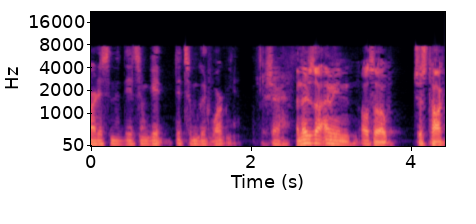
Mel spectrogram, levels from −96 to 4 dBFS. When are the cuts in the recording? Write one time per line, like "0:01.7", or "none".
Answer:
0:01.7
0:02.6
